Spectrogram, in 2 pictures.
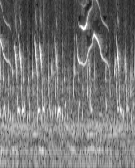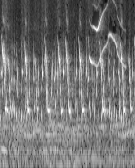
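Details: Trapping lure of Java sparrow calls: a constant chatter of quick high chirps from many birds, with two prominent swooping whistled notes rising and falling, one near the middle and one near the end.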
